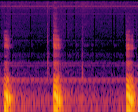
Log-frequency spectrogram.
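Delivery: e said with lips pushed inward, tongue unchanged; rounded French u. Shown as a demonstration. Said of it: "it's just my lips that have moved".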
